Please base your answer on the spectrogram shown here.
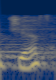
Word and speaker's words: GIF: So then I could add the graphic, and it works with JPEG, PNG, GIF, or GIF, depending on how you prefer to pronounce it.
